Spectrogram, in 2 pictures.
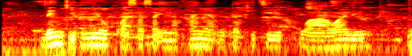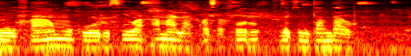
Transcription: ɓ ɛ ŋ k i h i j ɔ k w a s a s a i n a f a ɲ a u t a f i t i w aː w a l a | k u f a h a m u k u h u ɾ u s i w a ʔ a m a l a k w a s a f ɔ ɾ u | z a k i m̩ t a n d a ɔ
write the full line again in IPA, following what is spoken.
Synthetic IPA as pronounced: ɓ ɛ ŋ k i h i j ɔ k w a s a s a i n a f a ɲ a u t a f i t i w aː w a l i | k u f a h a m u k u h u ɾ u s i w a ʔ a m a l a k w a s a f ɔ ɾ u | z a k i m̩ t a n d a ɔ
